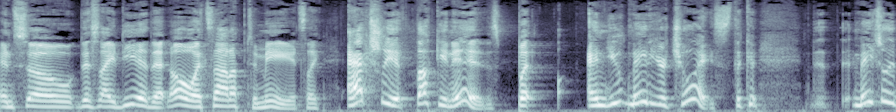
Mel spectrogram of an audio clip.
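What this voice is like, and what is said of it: Usual voice. Nothing is said of it.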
